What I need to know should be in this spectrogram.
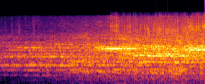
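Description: A motorcycle engine roars past.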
